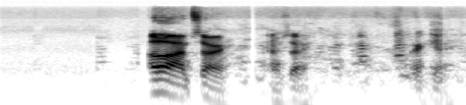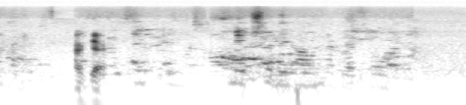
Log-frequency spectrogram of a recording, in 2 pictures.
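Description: A crowd of people chatter and murmur.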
